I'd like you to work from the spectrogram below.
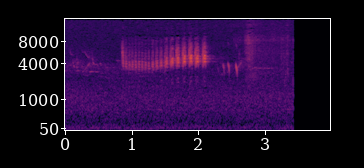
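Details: European greenfinch in the coastal region of the Netherlands delivers one rapid rattling trill that swells and fades, followed by a few soft short notes, before ending abruptly.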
